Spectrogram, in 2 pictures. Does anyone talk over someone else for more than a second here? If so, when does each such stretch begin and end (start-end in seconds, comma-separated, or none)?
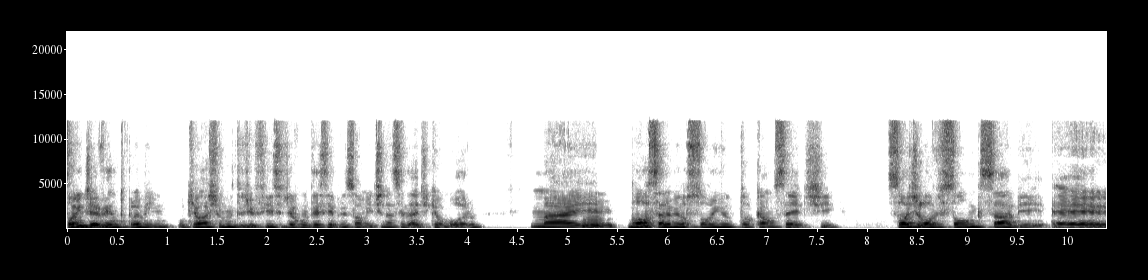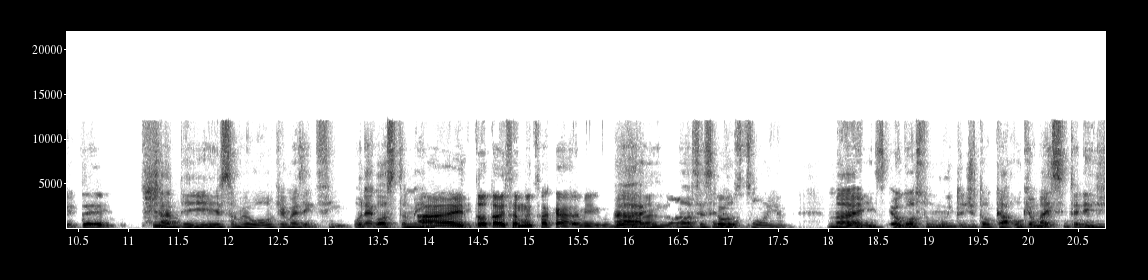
15.8-17.3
